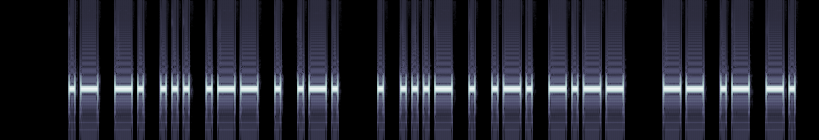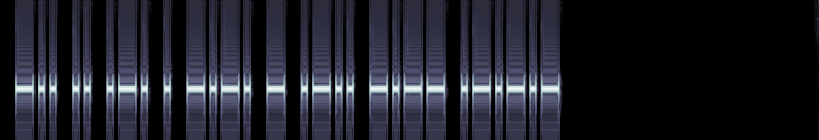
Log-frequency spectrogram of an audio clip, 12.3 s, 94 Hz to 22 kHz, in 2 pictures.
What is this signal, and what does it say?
Morse code, heard as a keyed tone, about 28 wpm, 700 Hz. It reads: ANSWER EVERY MAN DIRECTLY.
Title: Sentences from Top 1000 Words - Review Part 5 - 28wpm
